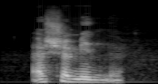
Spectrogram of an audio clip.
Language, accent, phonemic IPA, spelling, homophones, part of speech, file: French, Canada, /aʃ.min/, achemines, achemine / acheminent, verb, LL-Q150 (fra)-achemines.wav
- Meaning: second-person singular present indicative/subjunctive of acheminer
